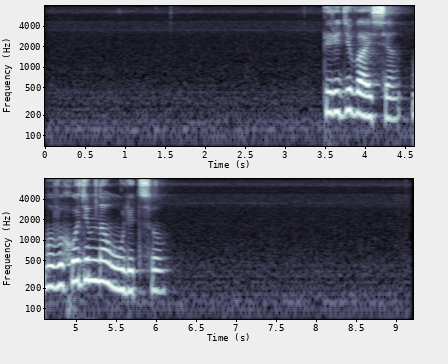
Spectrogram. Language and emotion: Russian, neutral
